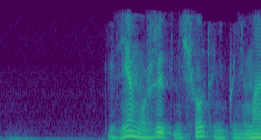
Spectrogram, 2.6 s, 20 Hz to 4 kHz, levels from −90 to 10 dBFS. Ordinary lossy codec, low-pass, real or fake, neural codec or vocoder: MP3, 32 kbps; 3.6 kHz; fake; codec, 16 kHz, 8 kbps, FunCodec, trained on LibriTTS, 25 frames a second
